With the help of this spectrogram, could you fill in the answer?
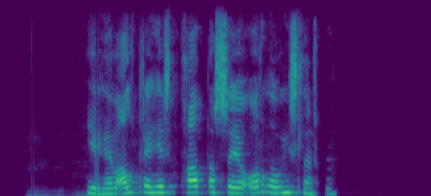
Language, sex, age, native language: Icelandic, female, 20-29, Icelandic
